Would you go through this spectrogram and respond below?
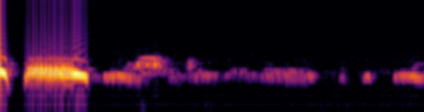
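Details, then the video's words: Decoy spotted dove, a cooing bird kept to lure wild doves, in the Hạp Bổi voice style. One loud, steady, low coo lasting about half a second opens the recording. Softer, broken cooing notes trail after it. "tieng cu gay kich boi nhanh noi gù hiệu quả - Chim Cu Mồi Giongh Hạp Bổi"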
